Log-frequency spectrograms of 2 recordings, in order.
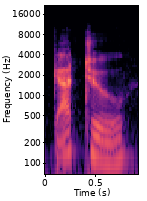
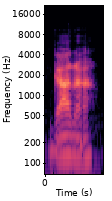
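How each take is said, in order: First: The phrase is said in full. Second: The phrase is reduced to gotta.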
